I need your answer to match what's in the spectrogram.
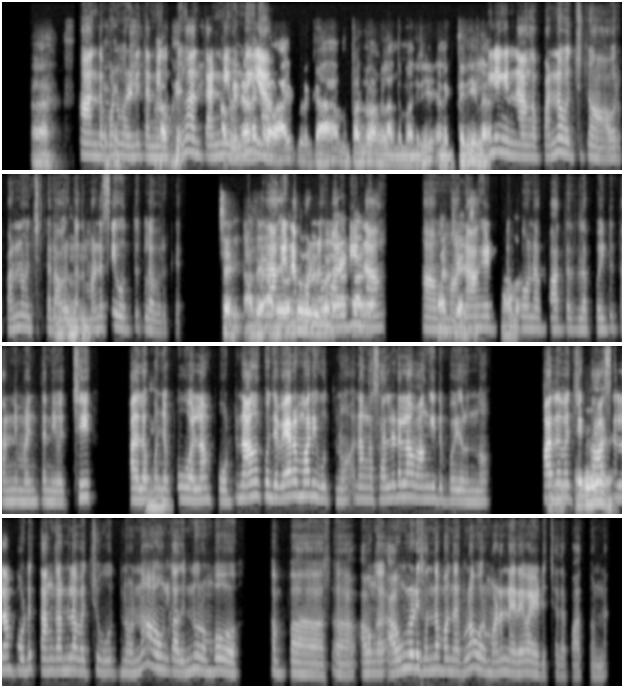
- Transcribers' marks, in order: other background noise; laughing while speaking: "அப்படி அப்படி"
- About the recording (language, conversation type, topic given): Tamil, podcast, தீவிரமான மோதலுக்குப் பிறகு உரையாடலை மீண்டும் தொடங்க நீங்கள் எந்த வார்த்தைகளைப் பயன்படுத்துவீர்கள்?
